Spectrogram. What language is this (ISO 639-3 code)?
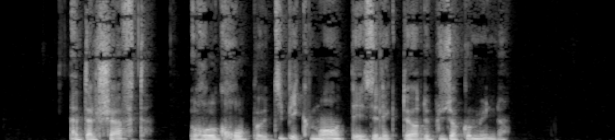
fra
